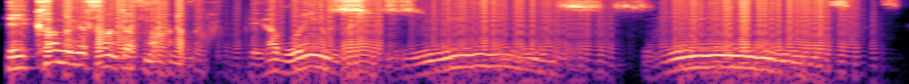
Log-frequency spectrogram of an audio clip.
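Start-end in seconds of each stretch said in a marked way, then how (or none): none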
